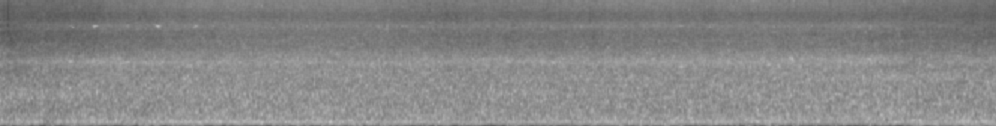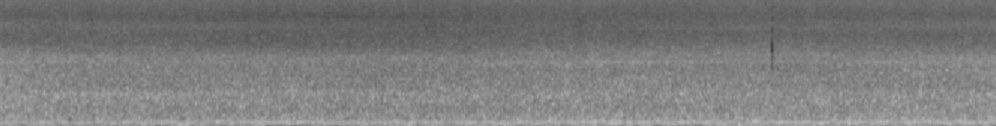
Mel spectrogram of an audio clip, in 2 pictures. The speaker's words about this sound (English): Fortunately, there's a cold northeasterly, I guess, wind blowing.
